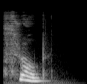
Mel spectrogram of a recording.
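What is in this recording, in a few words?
"throb", British English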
